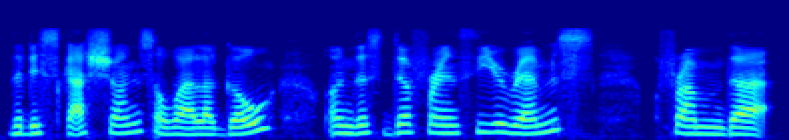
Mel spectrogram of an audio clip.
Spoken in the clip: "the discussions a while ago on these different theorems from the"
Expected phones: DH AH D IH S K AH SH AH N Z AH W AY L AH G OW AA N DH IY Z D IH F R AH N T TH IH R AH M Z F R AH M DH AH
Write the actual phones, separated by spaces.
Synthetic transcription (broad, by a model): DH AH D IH S K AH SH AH N S AH W AY L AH G OW AA N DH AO S D IH F R AH N T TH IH R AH M S F R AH M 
